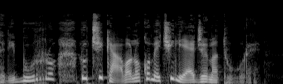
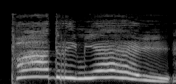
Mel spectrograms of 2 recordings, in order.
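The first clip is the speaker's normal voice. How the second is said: high, loud, long-drawn cry; hugely stretched gasp-like shout of surprise; astonished exclamation; 6 dB louder, much slower than usual. Acted. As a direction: cry out in amazed delight. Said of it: "stupì lo smilzo".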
